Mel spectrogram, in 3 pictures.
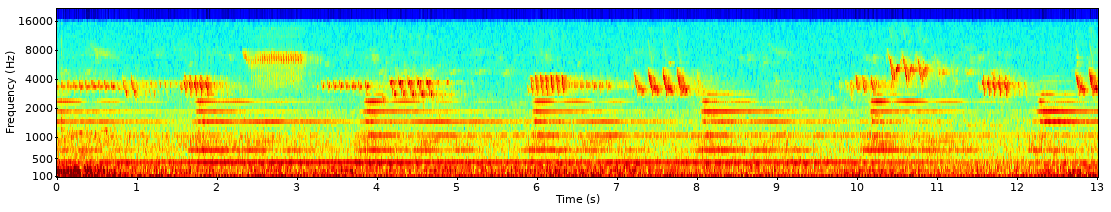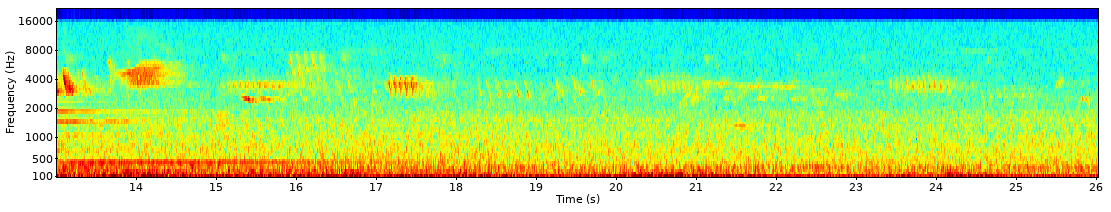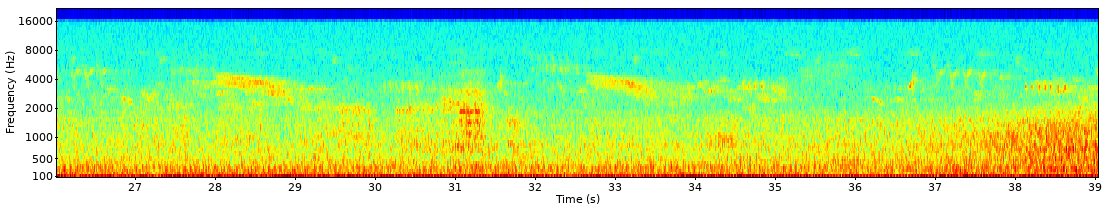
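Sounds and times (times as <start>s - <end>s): church bell tolling: 0.0s - 18.2s
small birds chirping: 0.0s - 39.0s.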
